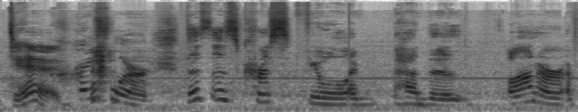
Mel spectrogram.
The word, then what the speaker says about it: Feuell: a few times and I remembered how to pronounce her last name by thinking of fuel and the new modern way to fuel a car which is with electricity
